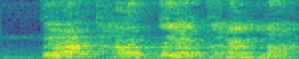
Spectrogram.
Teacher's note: जीभ उठ के दांत को जाके छू रहा है ना।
